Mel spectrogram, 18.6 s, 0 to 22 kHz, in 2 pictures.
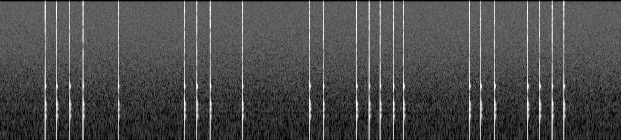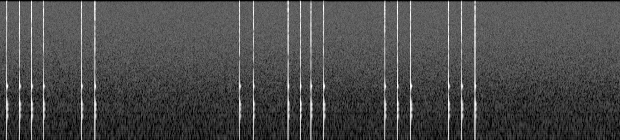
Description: Tap code, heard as taps on a table, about 5 knocks a second. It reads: QLJOR IN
